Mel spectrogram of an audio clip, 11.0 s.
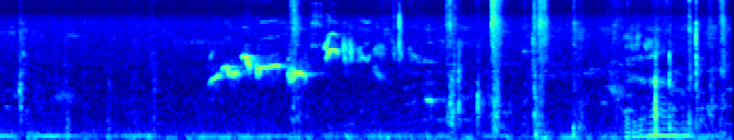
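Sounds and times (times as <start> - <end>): bird singing warbling phrase: 3.1 - 6.5.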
